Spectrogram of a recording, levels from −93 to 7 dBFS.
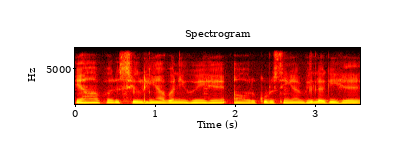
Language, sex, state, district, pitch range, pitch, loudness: Hindi, female, Bihar, Vaishali, 160-175 Hz, 165 Hz, -15 LUFS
